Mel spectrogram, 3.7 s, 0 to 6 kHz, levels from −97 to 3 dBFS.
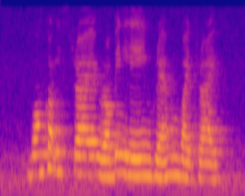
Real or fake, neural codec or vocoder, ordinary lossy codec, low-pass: real; none; none; 5.4 kHz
